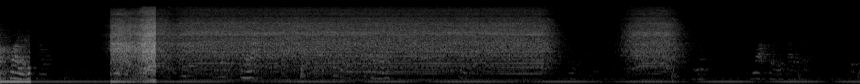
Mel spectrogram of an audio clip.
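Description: Handheld electric power saw cutting into a hanging cattle carcass: it runs steadily for about four seconds, stops, then gives one short second burst.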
